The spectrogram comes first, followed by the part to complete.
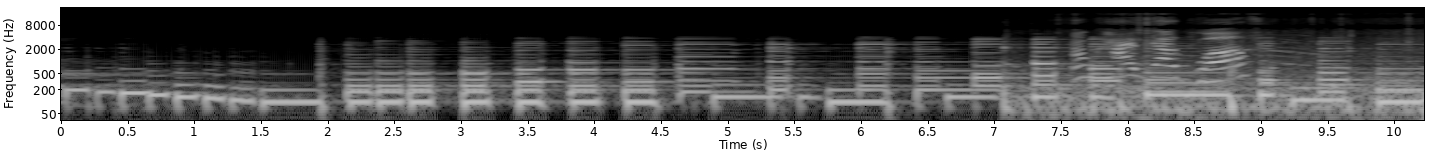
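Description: Background music of picked acoustic guitar notes at an even pace. From about seven seconds in, a woman's and a child's voices come in over it.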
